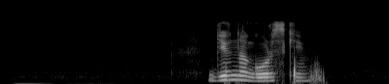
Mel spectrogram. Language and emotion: Russian, neutral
